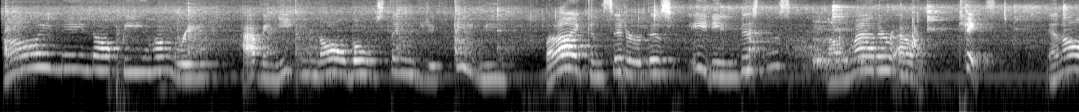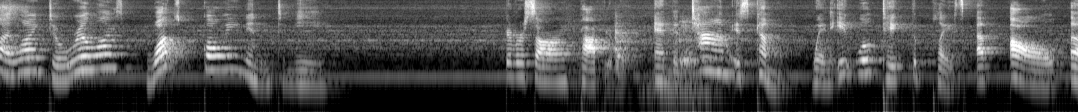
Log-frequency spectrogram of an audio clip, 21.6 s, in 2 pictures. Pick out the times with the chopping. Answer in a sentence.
The chopping can't be heard in this clip.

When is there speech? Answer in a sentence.
You can hear the speech from 0.0 to 14.1 s and from 15.8 to 21.5 s.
